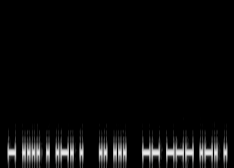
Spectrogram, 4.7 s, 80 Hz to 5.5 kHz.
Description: Morse code, heard as a keyed tone, about 25 wpm, 600 Hz. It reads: THERE IS MORE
